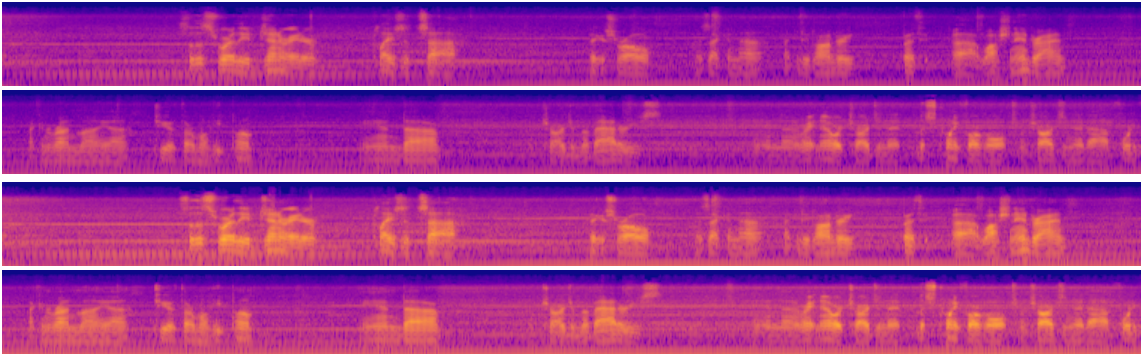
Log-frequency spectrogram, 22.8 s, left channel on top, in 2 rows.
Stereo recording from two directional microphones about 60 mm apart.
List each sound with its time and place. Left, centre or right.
1.8 s speech: centre
5.9 s speech: centre
11.6 s speech: centre
15.2 s speech: centre
18.8 s a sound: centre
19.4 s speech: centre
20.2 s speech: centre
20.6 s speech: centre
21.0 s speech: centre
